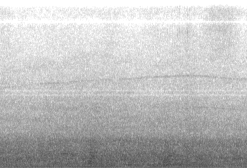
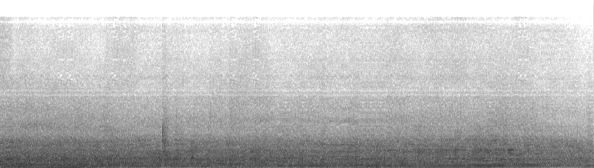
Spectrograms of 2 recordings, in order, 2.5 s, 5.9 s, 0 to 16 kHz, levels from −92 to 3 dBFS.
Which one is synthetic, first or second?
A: second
